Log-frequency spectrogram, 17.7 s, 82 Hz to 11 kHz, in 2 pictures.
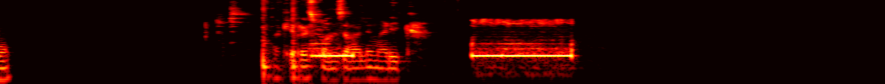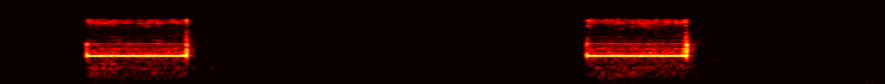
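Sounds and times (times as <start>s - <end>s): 
speech: 2.8s - 5.9s
ringback tone of a telephone call ringing out unanswered: 3.2s - 3.6s, 4.8s - 5.8s, 9.8s - 10.7s, 14.8s - 15.8s.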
